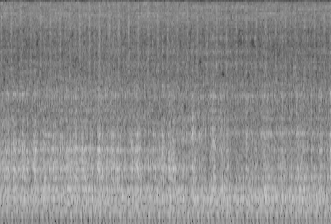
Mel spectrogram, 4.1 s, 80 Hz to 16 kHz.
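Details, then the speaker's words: 1974 Honda Civic Series 1 Mk1 running rough with misfire, during compression/spark plug testing: idle with quick rhythmic chuffing from an exhaust leak at the back. "I've got an exhaust leak at the back as well. I can hear exhaust leak, it's chuffing away."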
